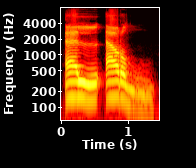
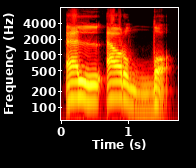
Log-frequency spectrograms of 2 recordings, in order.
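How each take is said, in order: First: The final consonant is held without an echo burst. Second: The final consonant ends with a released echo burst. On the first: The speaker calls it right. "it should sound like this" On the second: The speaker calls it wrong. "The mistake sounds like this"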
